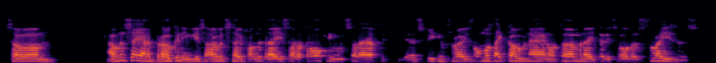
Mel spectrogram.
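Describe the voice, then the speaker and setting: A man with a non-native accent, very fast and monotone, with flat intonation. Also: fairly high pitch for a man, big swings in loudness. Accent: foreign accent when speaking English. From South Africa. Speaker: actor and independent filmmaker. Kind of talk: interview. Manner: hesitant, many fillers.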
